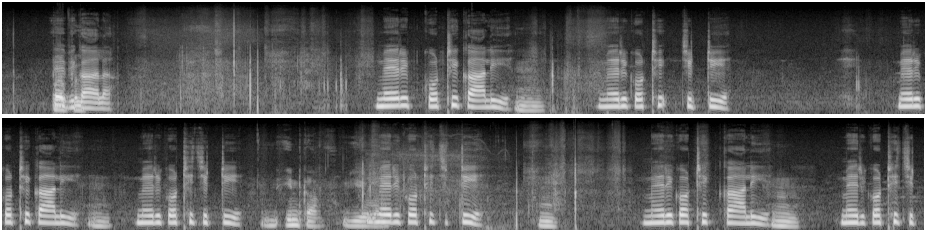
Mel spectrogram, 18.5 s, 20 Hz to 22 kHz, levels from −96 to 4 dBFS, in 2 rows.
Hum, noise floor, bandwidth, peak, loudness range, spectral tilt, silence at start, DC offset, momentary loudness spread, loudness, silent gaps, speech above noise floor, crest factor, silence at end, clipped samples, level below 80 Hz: none; -50 dBFS; 13.5 kHz; 0 dBFS; 3 LU; -6.5 dB/octave; 0.5 s; under 0.1%; 20 LU; -17 LUFS; none; 34 dB; 18 dB; 0.1 s; under 0.1%; -54 dBFS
